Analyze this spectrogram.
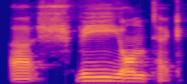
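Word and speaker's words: Świątek: And somebody there looking very upset with my pronunciation of Swiatek. Swiatek.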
